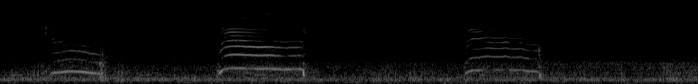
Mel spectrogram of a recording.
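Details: Three insistent meows, each nearly a second long with a rich harmonic tone, from Chibikuro, a formerly suspicious black rescued stray female cat now affectionate and growing well in a warehouse; steady low hum throughout.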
